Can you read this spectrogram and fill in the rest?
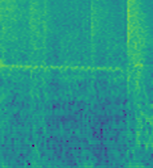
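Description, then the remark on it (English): A computer with a frowny face being smashed in a video game: a loud, crunching smash with noisy debris clattering under a steady electronic hum and a second heavy crash near the end. No voices. “The computer had like a frowny face on it as it was being smashed.”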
